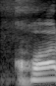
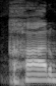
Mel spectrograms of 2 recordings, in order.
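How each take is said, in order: First: A w sound is heard after the kh. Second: No w sound is heard after the kh. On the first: The speaker calls it wrong. "ख्वार नहीं" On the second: The speaker calls it right. "बल्कि खार बोलेंगे"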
